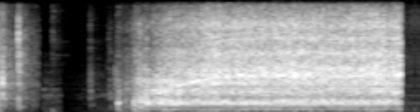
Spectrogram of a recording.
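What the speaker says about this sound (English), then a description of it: "So that blender just broke, so I'm using this one." A replacement kitchen blender whirs loudly and steadily for over a second while blending a garlic, lime juice, sugar, salt and chicken stock sauce, starting abruptly after a short pause and cutting off sharply.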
